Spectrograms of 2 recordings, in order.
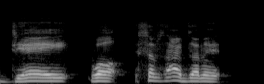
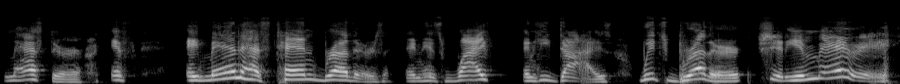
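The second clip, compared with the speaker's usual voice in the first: slow, put-on questioner voice; silly Bible voice; 3 semitones higher, slower than usual. Shown as a demonstration. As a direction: drag it out like a pompous questioner. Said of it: "how ridiculous they sound".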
